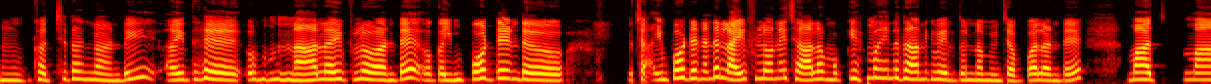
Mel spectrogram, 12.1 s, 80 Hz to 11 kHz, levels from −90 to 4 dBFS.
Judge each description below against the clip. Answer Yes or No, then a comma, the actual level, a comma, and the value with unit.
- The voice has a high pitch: Yes, very high, 270 Hz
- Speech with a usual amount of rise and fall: Yes, average, 3.2 semitones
